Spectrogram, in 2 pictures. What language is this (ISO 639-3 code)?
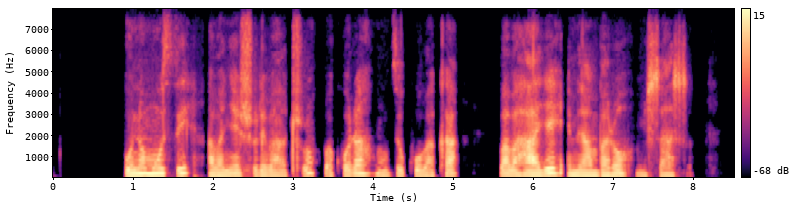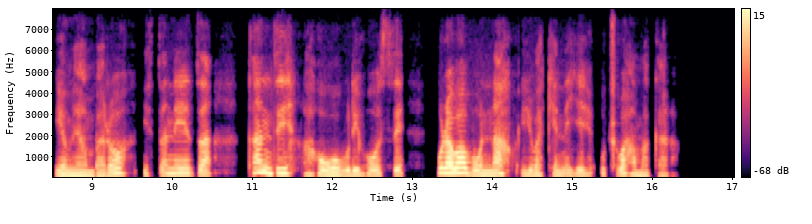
run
